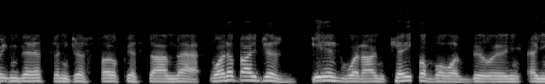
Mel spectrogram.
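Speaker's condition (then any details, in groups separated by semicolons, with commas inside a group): ALS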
